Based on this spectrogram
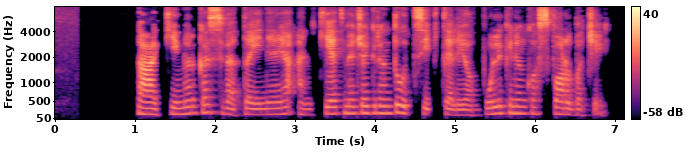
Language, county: Lithuanian, Utena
